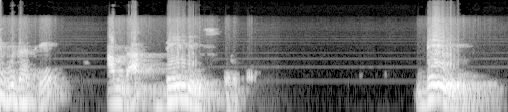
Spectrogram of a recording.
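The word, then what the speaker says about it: Dame: আমরা ডেইম ইউজ করবো ডেইম উচ্চারণটা হবে ডেইম প্রাপ্তবয়স্ক পুরুষের নামের পূর্বে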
